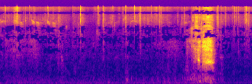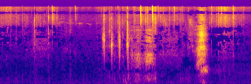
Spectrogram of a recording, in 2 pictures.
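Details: Young Podenco hunting dogs out for a training session give two sharp, harsh barks about five seconds apart, with faint rustling and scattered clicks between them.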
